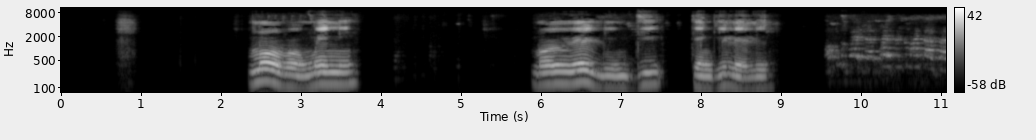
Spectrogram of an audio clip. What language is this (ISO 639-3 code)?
bri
